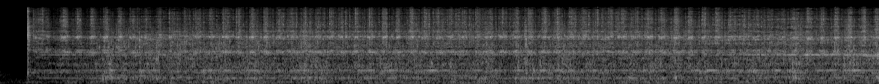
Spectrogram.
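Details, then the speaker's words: Chicago Electric dual-drum rotary rock tumbler running: steady, busy mechanical whir with fast rattling ticks about four per second; noise comes from the motor and drive mechanism, not the rock canister. "i can pick this up at any time and you as you can see a lot of the sound is from the motor and the mechanism not so much the rock canister"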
